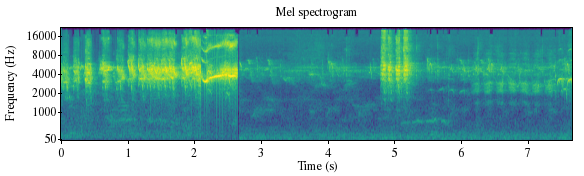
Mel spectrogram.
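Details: Morning sparrow chirping opens as a loud, dense chatter of overlapping high chirps, breaks off abruptly into near quiet, then returns with a brief burst and softer continuous twittering.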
